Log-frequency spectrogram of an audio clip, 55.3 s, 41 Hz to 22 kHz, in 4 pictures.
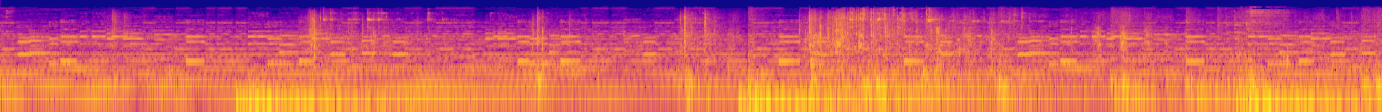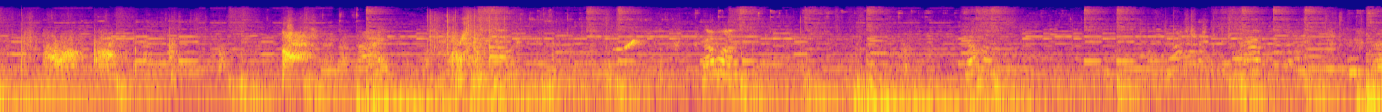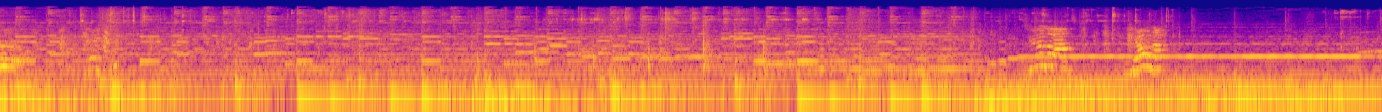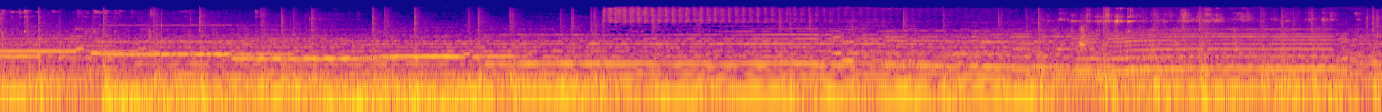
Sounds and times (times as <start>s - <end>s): Music: 0.0s - 55.2s
Bow-wow: 14.2s - 15.4s, 16.6s - 17.0s
Yip: 16.6s - 17.0s.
